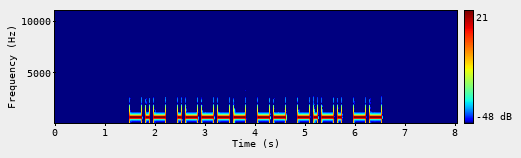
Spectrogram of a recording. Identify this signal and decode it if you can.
Morse code, heard as a keyed tone, about 15 wpm, 700 Hz. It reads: K1MCM
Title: USA Call Signs Repeated 3x 15wpm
